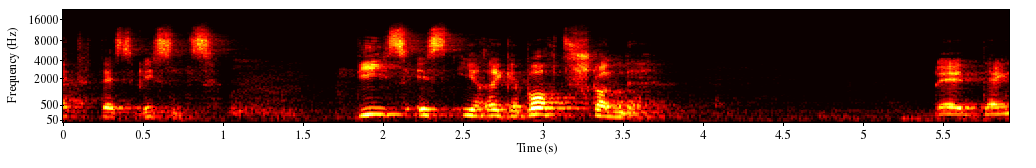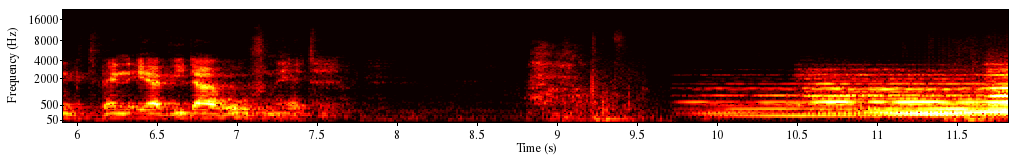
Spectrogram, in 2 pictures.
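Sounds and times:
speech: 0.0s - 1.2s, 1.8s - 3.8s, 5.4s - 7.7s
church bell ringing: 9.7s - 11.8s.

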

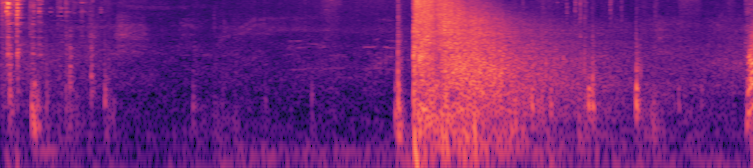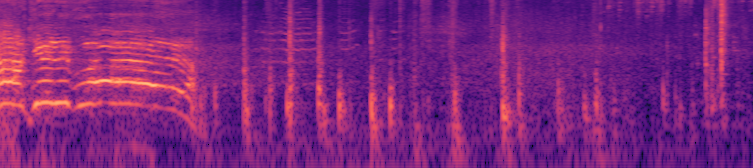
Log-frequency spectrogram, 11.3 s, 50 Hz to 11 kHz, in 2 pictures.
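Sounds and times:
rifle shot fired at a port as an answering signal: 3.1s - 4.7s
speech: 5.9s - 7.3s.

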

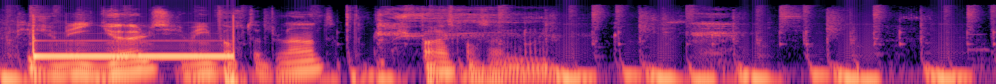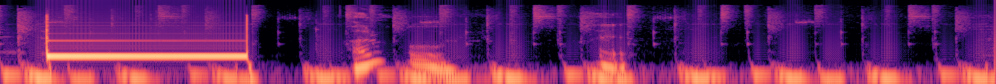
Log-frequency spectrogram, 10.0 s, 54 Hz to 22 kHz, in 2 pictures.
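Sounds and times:
bass-heavy music beats: 0.0s - 9.9s
steady loud telephone ringing tone while a call is placed: 0.2s - 1.1s, 5.2s - 6.2s
speech: 0.6s - 3.0s, 6.8s - 7.3s.

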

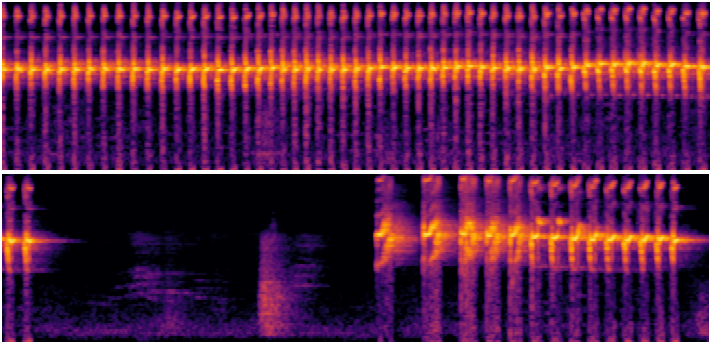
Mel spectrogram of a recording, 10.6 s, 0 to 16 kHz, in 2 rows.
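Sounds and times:
oriental magpie-robin giving high stuttered notes and sharp chirps: 0.0s - 5.9s, 8.1s - 10.6s.

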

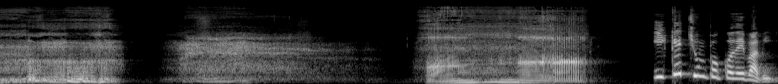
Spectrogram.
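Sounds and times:
voice imitating rasping throaty snoring: 0.0s - 2.6s, 4.2s - 6.1s
speech: 1.0s - 1.3s, 6.9s - 7.7s.

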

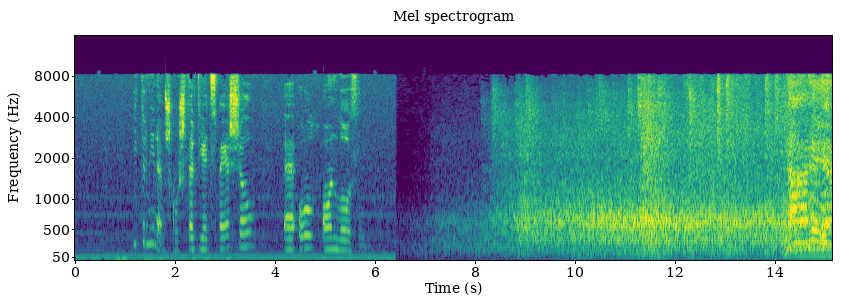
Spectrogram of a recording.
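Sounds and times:
speech: 1.2s - 5.9s
New York subway train rumbling and rattling: 6.8s - 15.1s.

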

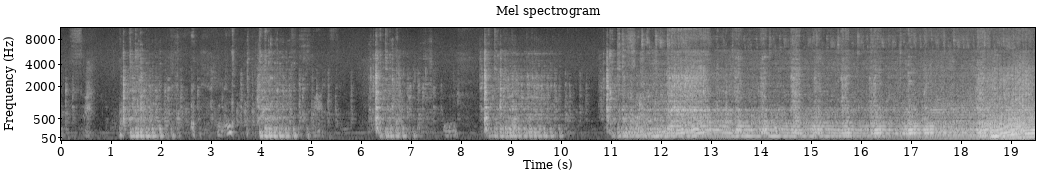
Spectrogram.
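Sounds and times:
vehicle engine starting and revving on a sloping field: 1.2s - 2.5s, 3.5s - 5.0s, 6.1s - 7.6s, 8.4s - 19.4s.

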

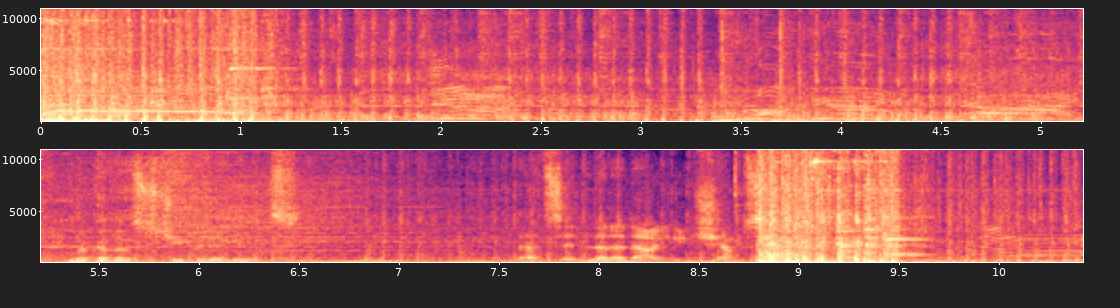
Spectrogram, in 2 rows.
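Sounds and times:
gunfire in a dubbed film scene: 0.0s - 10.4s
speech: 7.8s - 9.4s.

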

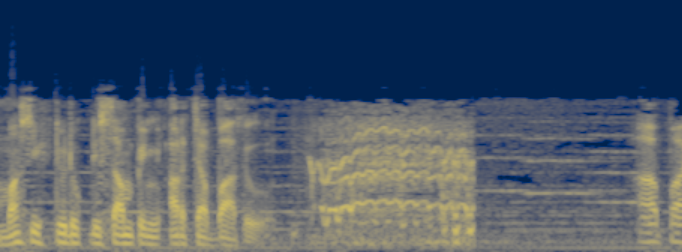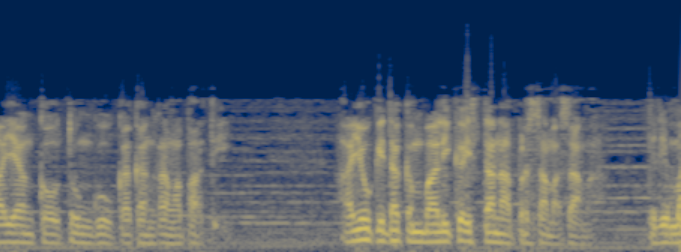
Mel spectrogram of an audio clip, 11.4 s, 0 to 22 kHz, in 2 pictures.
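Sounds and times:
speech: 0.0s - 2.7s, 5.3s - 7.6s, 8.5s - 11.3s
horse neighing: 2.5s - 4.0s.

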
